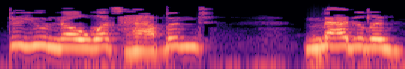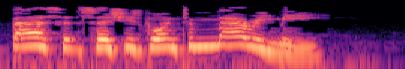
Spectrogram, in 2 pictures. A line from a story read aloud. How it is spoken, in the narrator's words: I cried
